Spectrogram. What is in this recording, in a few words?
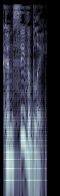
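"conceivably", British English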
